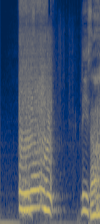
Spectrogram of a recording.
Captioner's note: pfff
